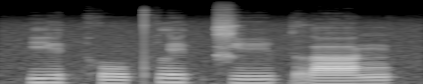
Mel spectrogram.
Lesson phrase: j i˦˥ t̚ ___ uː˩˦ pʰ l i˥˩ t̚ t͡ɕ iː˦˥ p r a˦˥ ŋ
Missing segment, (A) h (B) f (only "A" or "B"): A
